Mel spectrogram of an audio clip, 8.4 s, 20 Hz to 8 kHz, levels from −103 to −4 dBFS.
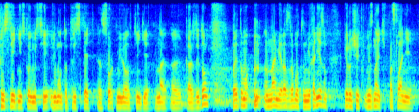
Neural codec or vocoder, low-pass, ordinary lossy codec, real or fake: none; 7.2 kHz; none; real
